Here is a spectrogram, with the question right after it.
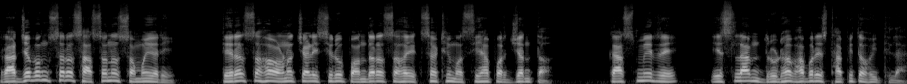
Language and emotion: Odia, neutral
